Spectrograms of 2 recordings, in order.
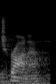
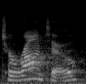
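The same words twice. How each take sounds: First: The final T is dropped. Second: The final T is clearly pronounced. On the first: "we get lazy and we don't pronounce the T at the end. We say" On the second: "I have to pronounce it properly"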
